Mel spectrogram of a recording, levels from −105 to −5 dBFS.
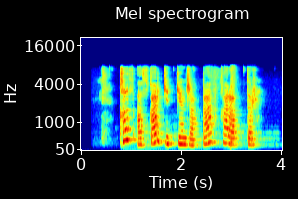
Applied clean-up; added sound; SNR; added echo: none; Snare drum; 13 dB; reverberation time 0.2 s.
